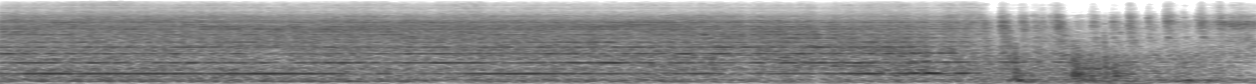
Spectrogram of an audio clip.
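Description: Large circular head saw of a sawmill spinning and cutting through a log: a steady hiss with a held whining tone, which drops away about five seconds in, followed by a few clatters.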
